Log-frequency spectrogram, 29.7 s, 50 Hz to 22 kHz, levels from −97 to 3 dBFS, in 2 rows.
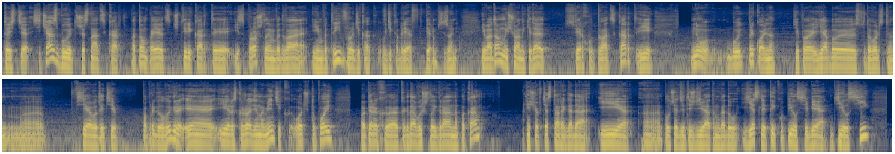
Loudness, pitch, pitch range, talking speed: -20 LUFS, 105 Hz, 95-115 Hz, 150 wpm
